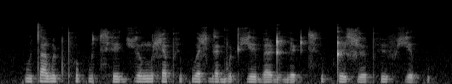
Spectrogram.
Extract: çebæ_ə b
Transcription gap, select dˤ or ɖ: ɖ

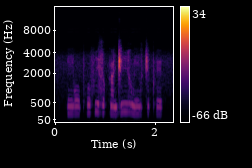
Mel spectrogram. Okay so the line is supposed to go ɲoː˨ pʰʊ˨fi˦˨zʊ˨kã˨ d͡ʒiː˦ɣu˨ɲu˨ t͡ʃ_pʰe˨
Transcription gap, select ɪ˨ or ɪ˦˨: ɪ˨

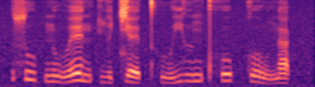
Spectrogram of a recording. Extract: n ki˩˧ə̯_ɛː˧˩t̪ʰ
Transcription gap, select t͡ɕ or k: t͡ɕ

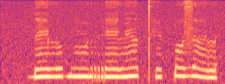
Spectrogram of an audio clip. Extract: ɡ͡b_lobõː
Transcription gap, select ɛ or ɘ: ɛ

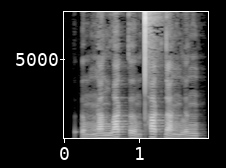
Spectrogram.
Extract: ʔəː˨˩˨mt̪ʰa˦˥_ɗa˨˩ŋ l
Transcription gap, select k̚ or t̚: k̚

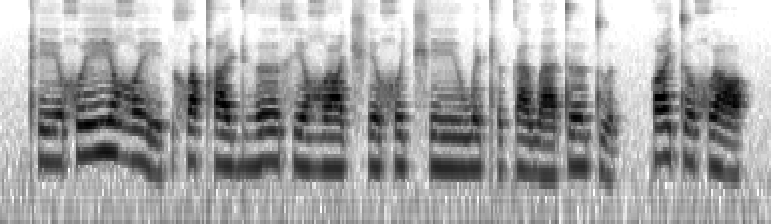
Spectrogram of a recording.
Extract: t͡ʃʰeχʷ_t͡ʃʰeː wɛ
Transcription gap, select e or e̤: e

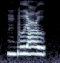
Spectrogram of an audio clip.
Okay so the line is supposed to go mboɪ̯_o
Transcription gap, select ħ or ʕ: ʕ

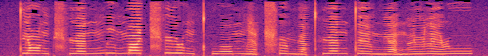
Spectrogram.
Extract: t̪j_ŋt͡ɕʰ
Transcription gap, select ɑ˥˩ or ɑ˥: ɑ˥˩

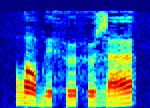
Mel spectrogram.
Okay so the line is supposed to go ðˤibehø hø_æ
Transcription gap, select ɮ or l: ɮ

